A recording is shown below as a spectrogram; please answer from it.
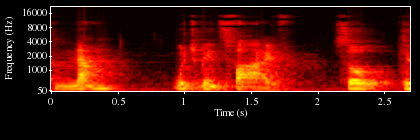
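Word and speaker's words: năm: a short i'm sorry instead of a long vowel it'd be a short vowel all right if we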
